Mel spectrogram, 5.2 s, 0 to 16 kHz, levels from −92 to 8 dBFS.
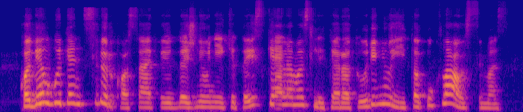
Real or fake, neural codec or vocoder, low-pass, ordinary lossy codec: fake; codec, 44.1 kHz, 7.8 kbps, Pupu-Codec; 14.4 kHz; Opus, 16 kbps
